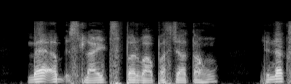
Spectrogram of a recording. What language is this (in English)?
Hindi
